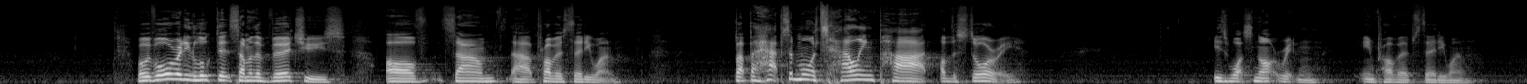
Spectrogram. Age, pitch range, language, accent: 30-49, 120-175 Hz, English, Australian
